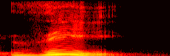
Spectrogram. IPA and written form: ðiː (THE)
